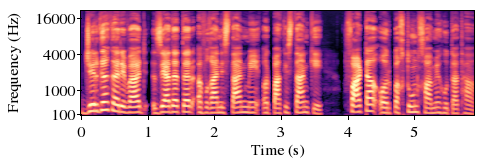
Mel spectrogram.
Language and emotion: Urdu, neutral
